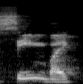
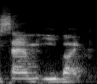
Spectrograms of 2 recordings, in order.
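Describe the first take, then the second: First: It is said as the word 'same' plus 'bike'. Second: It is said as 'Sam' plus 'e-bike'. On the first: "I read it as same bike" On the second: "some people are saying it's actually Sam e-bike"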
